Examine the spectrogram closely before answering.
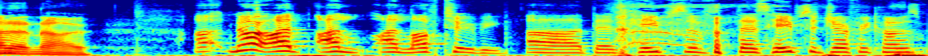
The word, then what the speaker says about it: Tubi: Does it rhyme with Scooby? Yes, it does, yeah. Yeah, it's called Tubi is what it is.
